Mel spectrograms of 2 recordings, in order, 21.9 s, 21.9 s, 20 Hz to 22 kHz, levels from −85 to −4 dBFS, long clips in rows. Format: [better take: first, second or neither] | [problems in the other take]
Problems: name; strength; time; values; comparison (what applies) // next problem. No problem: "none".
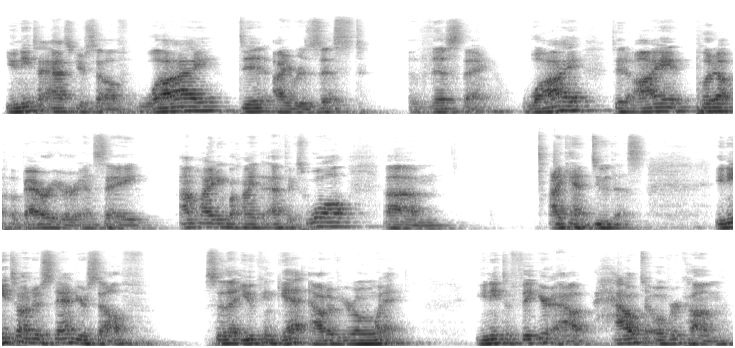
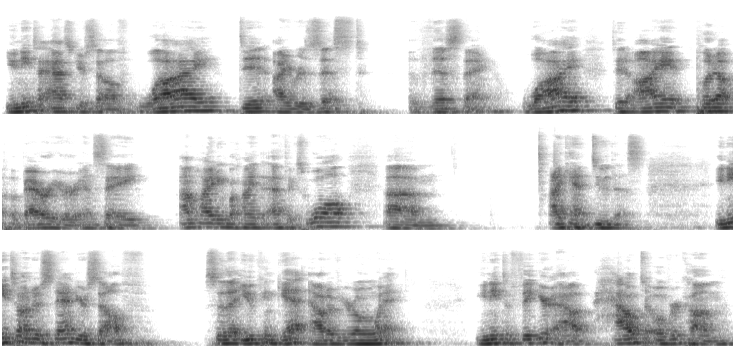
neither | off-mic speech; far; the same in both // room echo; slight; dies away in 0.4 s; the same in both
